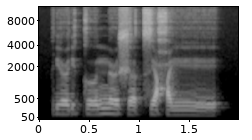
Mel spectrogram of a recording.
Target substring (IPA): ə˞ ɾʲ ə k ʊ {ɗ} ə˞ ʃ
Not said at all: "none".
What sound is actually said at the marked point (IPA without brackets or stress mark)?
n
